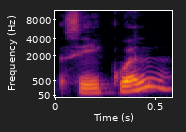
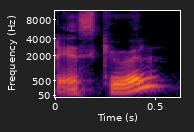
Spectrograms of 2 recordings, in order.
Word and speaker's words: SQL: There are places where this is pronounced SQL. I prefer to call it SQL. It's, as far as I can tell, a matter mostly of choice.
